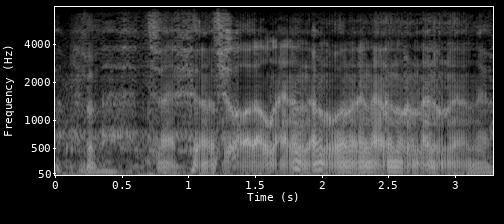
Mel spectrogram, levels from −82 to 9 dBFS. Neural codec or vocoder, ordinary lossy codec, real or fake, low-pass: autoencoder, 22.05 kHz, a latent of 192 numbers a frame, VITS, trained on many speakers; Opus, 24 kbps; fake; 7.2 kHz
